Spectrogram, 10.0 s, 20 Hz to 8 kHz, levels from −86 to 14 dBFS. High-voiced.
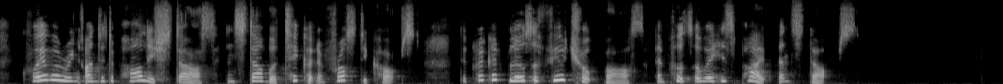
Yes: very high, 360 Hz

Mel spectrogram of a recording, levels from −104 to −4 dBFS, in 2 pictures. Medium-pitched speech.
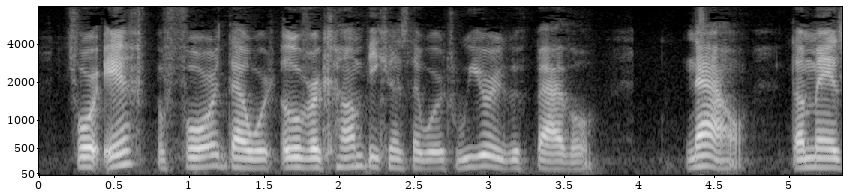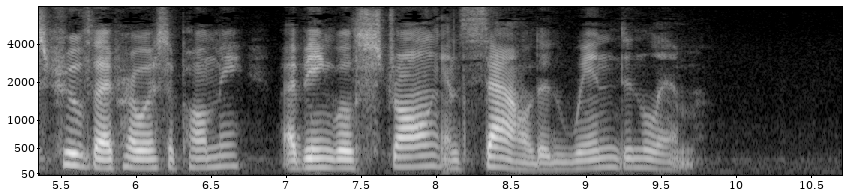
Yes: medium, 160 Hz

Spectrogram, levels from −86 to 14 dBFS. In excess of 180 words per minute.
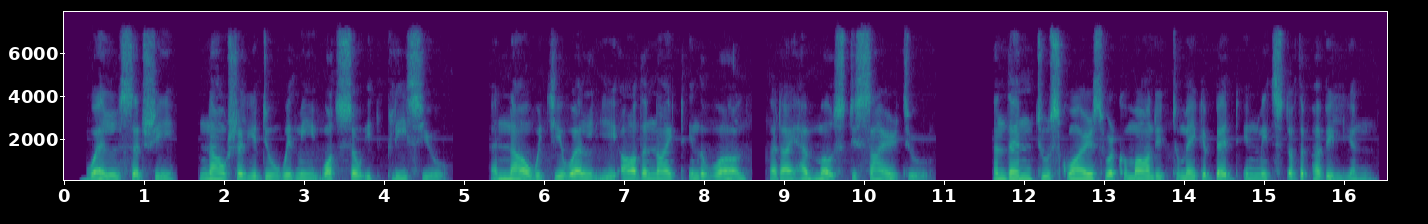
No: average, 165 wpm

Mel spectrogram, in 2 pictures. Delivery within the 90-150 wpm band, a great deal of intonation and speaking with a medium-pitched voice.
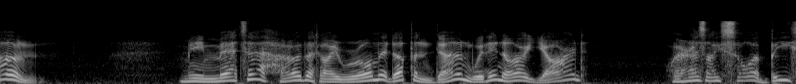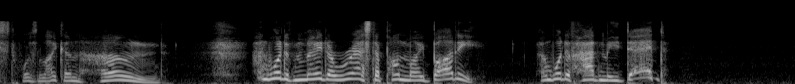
Yes: average, 145 wpm; wide, 6.4 semitones; medium, 180 Hz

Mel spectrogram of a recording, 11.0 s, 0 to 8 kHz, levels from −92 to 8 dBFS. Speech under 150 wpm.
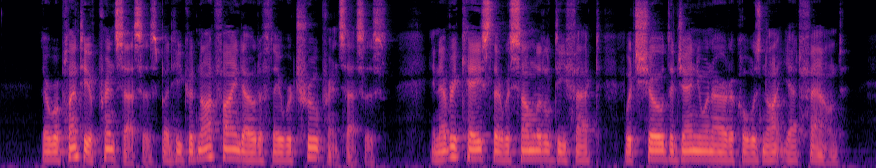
No: average, 180 wpm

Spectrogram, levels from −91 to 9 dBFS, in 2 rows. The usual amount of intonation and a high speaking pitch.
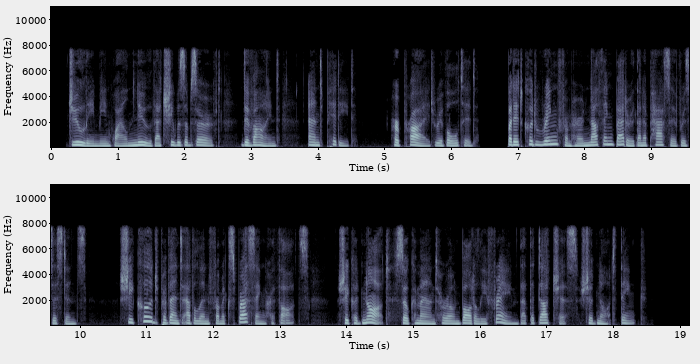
Yes: average, 3.9 semitones; high, 195 Hz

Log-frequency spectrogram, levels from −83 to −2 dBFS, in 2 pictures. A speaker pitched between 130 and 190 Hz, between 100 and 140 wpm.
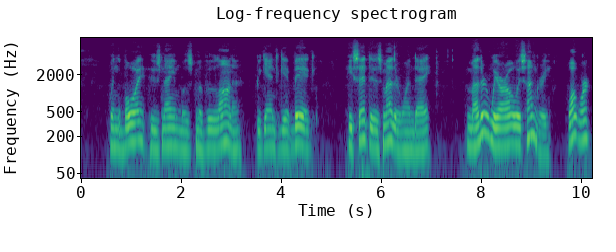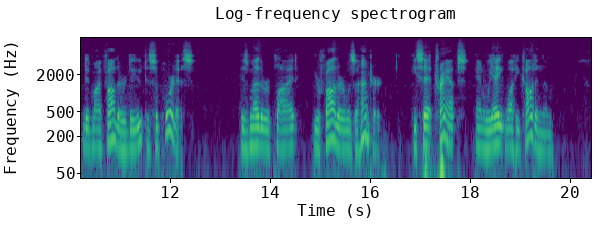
No: low, 135 Hz; average, 155 wpm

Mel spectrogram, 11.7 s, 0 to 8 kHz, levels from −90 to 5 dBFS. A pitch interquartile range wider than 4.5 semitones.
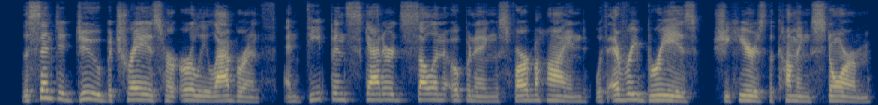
No: average, 4.0 semitones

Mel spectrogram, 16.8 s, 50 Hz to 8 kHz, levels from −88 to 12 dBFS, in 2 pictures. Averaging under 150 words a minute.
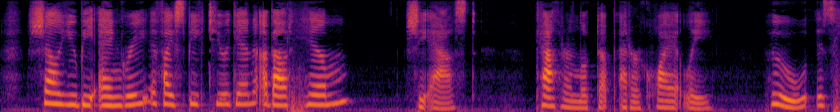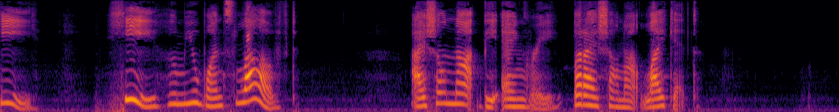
Yes: average, 140 wpm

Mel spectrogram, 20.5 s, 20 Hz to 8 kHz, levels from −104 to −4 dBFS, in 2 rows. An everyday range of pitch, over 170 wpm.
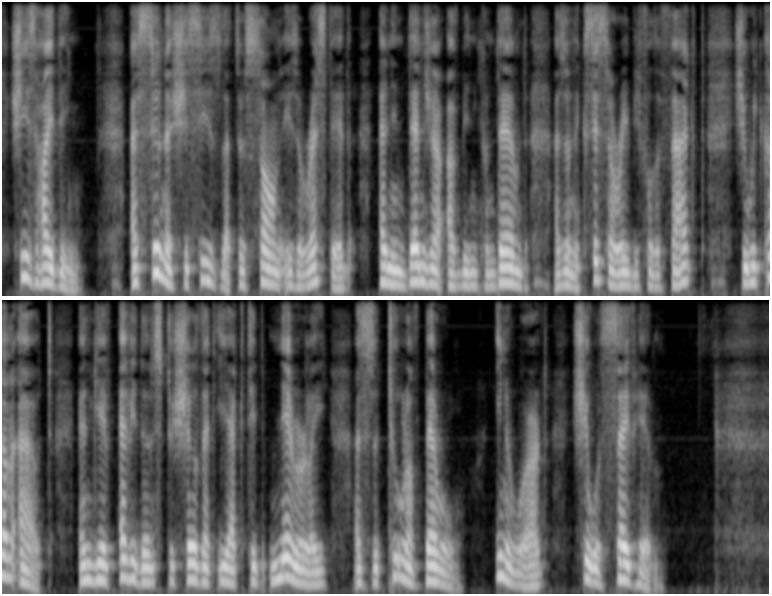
No: average, 4.2 semitones; average, 145 wpm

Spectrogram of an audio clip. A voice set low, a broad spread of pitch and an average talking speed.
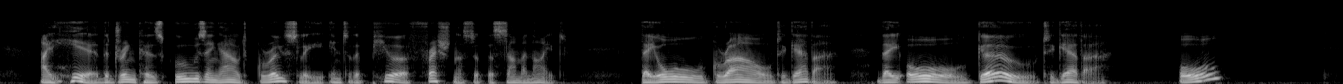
No: low, 100 Hz; wide, 6.2 semitones; slow, 105 wpm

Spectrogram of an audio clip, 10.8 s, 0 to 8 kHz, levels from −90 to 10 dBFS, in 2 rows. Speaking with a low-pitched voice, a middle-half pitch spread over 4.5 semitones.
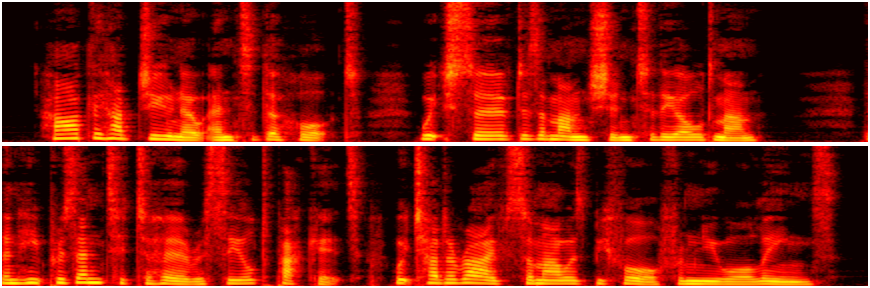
No: medium, 170 Hz; average, 5.1 semitones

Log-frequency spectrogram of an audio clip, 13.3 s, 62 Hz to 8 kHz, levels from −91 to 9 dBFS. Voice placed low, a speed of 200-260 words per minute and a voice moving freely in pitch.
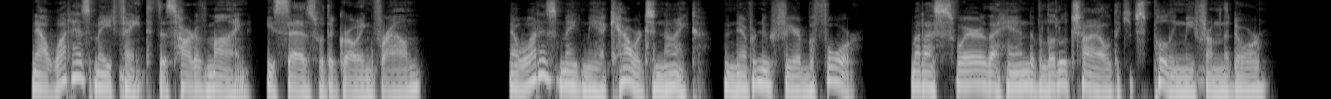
No: low, 100 Hz; fast, 205 wpm; average, 3.9 semitones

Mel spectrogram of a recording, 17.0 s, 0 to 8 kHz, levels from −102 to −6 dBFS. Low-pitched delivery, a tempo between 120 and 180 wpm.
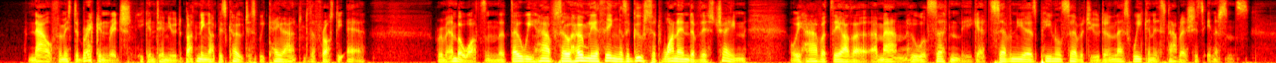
No: very low, 95 Hz; fast, 205 wpm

